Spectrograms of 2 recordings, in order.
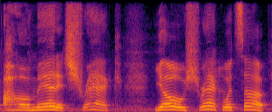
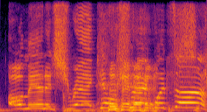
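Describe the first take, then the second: First: High-pitched mock-excited drive-through worker; excited greeting. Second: Very high, loud imitation of a thrilled worker; excited yelling. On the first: Imitating Burger King staff greeting the cutout, high and excited. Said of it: "they were like". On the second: Imitating drive-through guy spotting Shrek, hyped-up yell. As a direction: holler it like an overexcited fan, voice way up. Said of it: "the guy's just like".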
